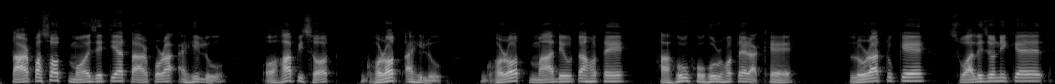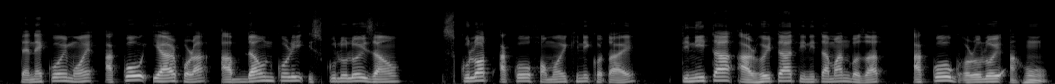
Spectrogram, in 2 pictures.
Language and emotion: Assamese, neutral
